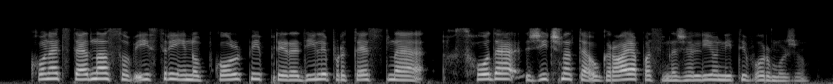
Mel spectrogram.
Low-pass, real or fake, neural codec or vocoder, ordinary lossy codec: 5.4 kHz; fake; autoencoder, 48 kHz, 128 numbers a frame, DAC-VAE, trained on Japanese speech; none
